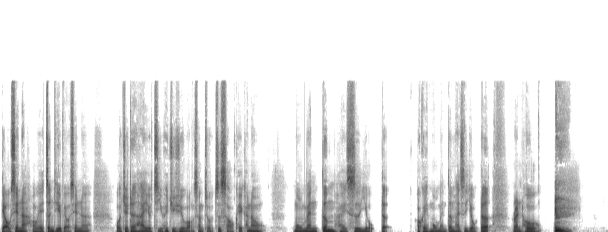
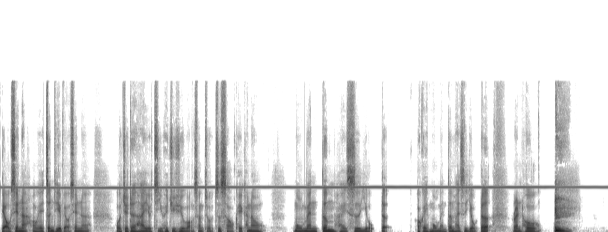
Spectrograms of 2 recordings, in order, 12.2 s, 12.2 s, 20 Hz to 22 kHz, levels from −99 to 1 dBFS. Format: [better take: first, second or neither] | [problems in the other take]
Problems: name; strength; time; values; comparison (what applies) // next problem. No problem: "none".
first | high-pitched whine; noticeable; throughout; 4.5 kHz, 15 dB below the speech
